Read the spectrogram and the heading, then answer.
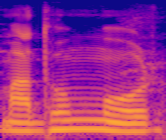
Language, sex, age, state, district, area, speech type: Bengali, male, 18-30, West Bengal, Alipurduar, rural, spontaneous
